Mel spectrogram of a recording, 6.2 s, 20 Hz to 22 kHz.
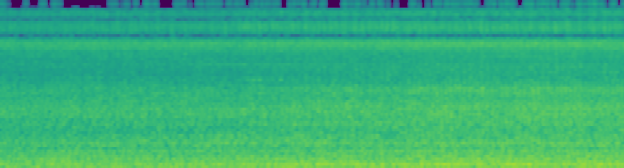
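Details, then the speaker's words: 1983 Cadillac Seville, freshly revived and running: steady, even idle with a low rumble and no knocks or misses; engine running well, normal idle. "Okay. That's running well. It's good."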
